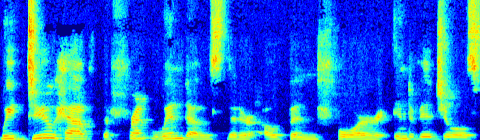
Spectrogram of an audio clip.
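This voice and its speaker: At a very slow pace, a woman with a fairly low pitch speaks with ordinary pitch variation. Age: 70s. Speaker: gallery board member and artist. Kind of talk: casual interview.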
